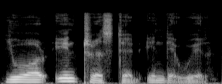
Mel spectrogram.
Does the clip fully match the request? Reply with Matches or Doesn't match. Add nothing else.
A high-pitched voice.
Doesn't match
